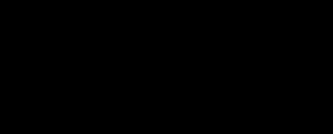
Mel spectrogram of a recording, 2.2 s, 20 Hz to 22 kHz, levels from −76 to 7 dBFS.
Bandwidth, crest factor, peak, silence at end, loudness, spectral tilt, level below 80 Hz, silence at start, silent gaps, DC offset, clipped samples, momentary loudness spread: 16.5 kHz; 14 dB; -58 dBFS; 0 s; -69 LUFS; -1 dB/octave; under -90 dBFS; 0 s; none; under 0.1%; under 0.1%; 0 LU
